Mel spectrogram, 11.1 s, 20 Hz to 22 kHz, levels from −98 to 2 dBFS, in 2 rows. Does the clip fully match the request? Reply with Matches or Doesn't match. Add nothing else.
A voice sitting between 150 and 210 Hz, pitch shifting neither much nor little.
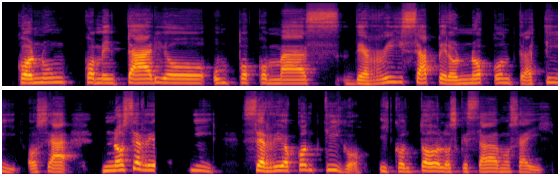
Matches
